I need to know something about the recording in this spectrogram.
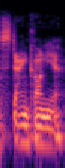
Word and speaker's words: Stankonia: of naivity I was listening to outcasts album Stankonia or stank Ona if you want to pronounce it the way it's meant to be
